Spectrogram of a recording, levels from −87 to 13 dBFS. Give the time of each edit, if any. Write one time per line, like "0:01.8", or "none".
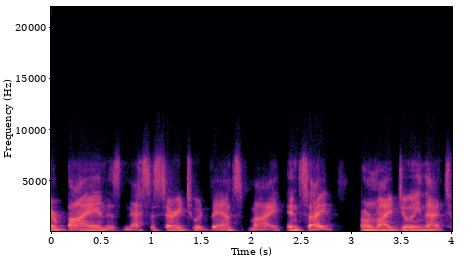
0:02.2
